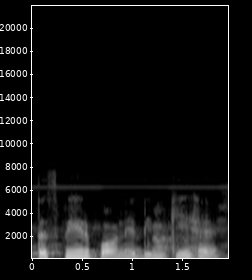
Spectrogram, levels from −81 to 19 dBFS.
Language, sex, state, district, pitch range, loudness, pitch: Hindi, female, Assam, Kamrup Metropolitan, 230-280 Hz, -15 LUFS, 255 Hz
